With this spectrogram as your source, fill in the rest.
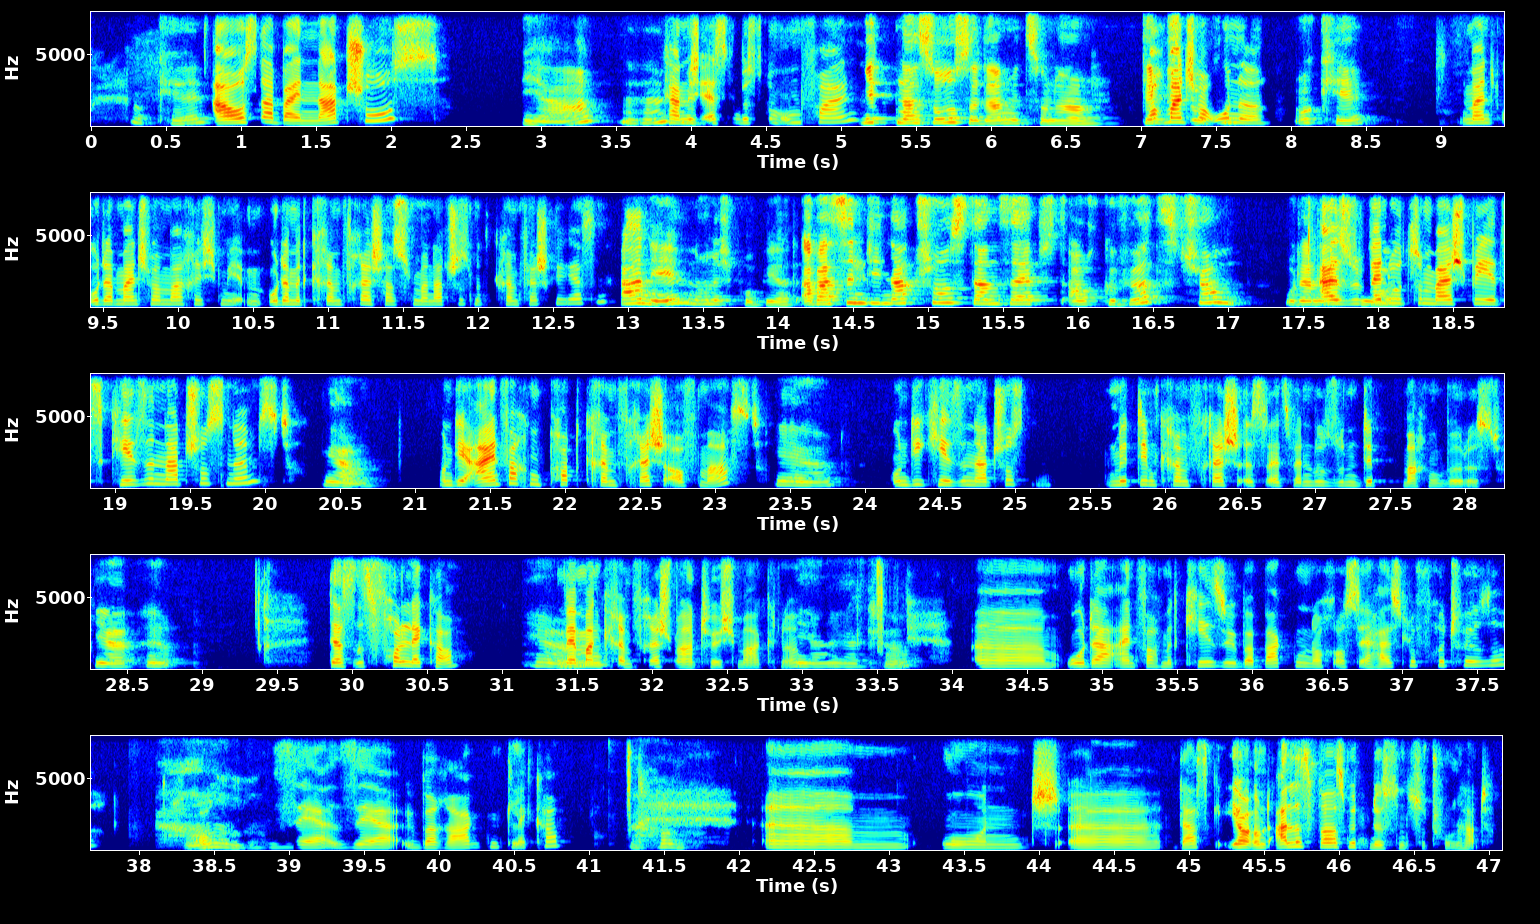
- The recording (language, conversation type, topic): German, unstructured, Magst du lieber süße oder salzige Snacks?
- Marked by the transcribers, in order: static; other background noise; unintelligible speech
